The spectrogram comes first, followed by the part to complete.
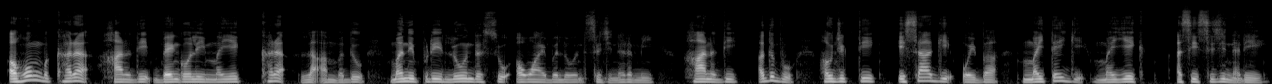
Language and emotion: Manipuri, neutral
